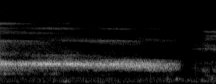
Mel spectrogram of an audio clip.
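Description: A woman's long, steady, audible exhale through the mouth, breathy with no voice in it, that stops about two seconds in. It is the cued out-breath of a Pilates breathing pattern, taken while rounding the back.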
